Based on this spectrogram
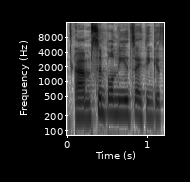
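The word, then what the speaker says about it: Simple Kneads: online and then another really good option is simple needs and it's spelled like k n e a DS so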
